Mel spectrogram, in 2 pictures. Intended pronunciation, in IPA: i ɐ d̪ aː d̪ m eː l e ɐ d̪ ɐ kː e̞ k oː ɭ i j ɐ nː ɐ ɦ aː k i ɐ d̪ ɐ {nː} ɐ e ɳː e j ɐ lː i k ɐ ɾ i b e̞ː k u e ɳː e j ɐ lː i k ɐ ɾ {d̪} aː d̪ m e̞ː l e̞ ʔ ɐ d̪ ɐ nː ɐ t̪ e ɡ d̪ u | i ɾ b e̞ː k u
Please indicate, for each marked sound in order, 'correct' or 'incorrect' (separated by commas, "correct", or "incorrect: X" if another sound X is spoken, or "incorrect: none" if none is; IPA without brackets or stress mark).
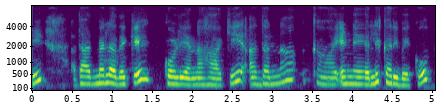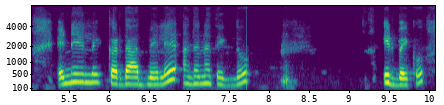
correct, correct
